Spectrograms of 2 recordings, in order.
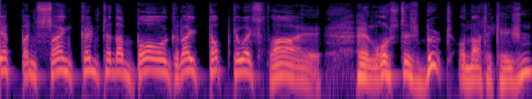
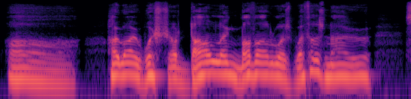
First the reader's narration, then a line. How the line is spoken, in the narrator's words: sighed Stoic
